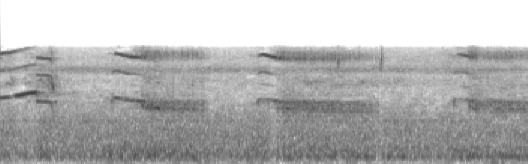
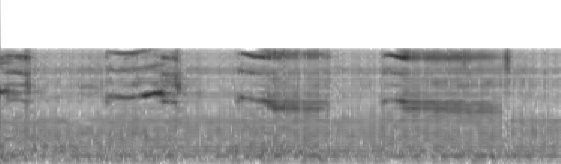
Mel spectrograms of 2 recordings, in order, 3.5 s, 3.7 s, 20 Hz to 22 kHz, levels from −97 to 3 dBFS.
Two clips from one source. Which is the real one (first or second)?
first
